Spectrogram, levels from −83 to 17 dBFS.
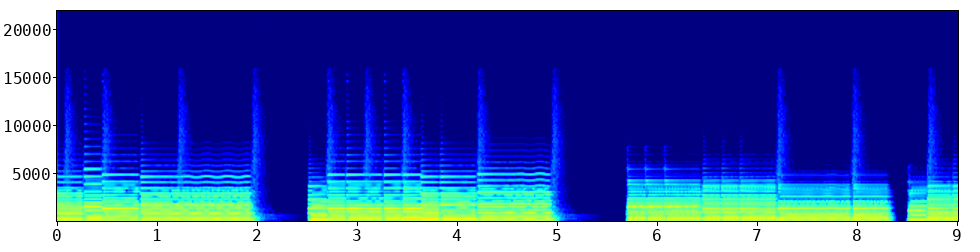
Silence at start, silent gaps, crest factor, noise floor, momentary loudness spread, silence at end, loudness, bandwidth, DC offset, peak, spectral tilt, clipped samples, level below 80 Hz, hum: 0 s; none; 16 dB; -72 dBFS; 6 LU; 0 s; -22 LUFS; 11.5 kHz; 0.3%; -6 dBFS; -7 dB/octave; under 0.1%; -64 dBFS; none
